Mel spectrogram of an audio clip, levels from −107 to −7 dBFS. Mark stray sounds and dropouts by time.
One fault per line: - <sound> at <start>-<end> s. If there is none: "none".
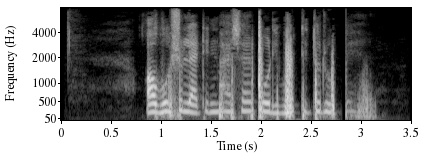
- dropout at 2.8-2.9 s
